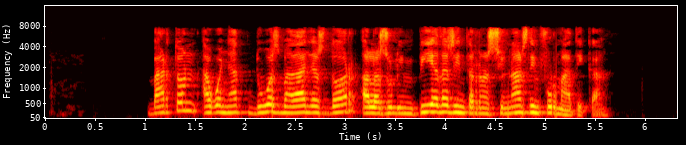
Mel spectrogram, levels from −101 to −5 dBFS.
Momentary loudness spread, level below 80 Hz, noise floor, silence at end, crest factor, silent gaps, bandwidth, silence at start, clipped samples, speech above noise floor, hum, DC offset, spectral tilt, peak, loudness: 8 LU; -74 dBFS; under -90 dBFS; 0.7 s; 18 dB; none; 8 kHz; 1.05 s; under 0.1%; over 55 dB; none; under 0.1%; -3.5 dB/octave; -18 dBFS; -35 LUFS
